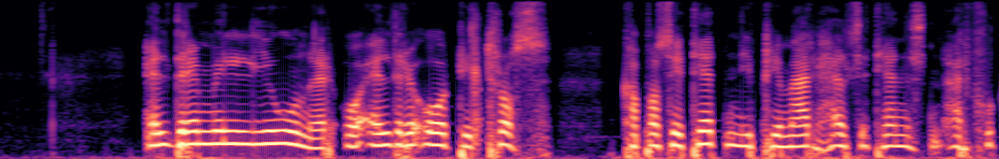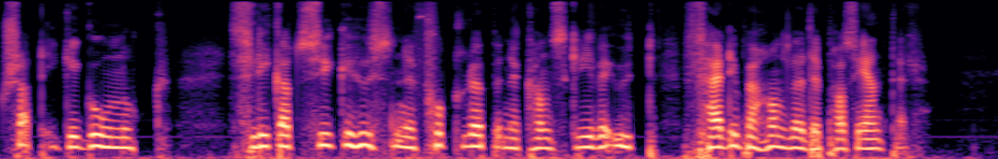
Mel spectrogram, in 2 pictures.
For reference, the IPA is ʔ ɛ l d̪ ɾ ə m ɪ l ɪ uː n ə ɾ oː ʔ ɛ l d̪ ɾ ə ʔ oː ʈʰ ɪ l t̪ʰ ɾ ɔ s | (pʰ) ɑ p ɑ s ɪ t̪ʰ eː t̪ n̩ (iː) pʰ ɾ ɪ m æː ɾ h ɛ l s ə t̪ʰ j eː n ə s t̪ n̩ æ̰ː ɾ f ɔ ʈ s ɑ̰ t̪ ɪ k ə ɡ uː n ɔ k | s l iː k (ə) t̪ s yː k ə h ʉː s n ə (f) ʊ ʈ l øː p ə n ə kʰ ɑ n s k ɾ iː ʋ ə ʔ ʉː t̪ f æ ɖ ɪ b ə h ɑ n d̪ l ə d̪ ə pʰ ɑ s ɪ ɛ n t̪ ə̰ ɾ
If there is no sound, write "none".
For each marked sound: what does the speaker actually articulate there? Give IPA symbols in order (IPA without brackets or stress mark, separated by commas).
kʰ, iː, ɑ, f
